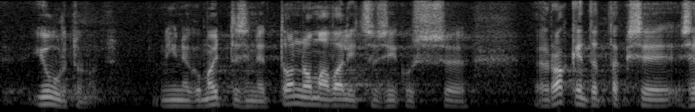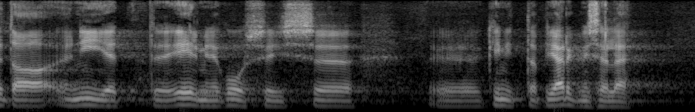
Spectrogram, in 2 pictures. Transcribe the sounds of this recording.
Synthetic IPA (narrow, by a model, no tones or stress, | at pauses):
juːrd̪̥unud̪̥ | niːnɑɡ̥umɑyt̪lesine̞t̪ːˑo̞nːo̞mɑvɑlʲit̪susikus | rɑkːˑe̞nd̪̥ɑt̪ːˑɑkse̞se̞d̪̥ɑniːe̞t̪ːe̞ːlmine̞ko̞ːsːe̞js | kinʲːit̪ːˑɑb̥jærɡ̥mise̞le̞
